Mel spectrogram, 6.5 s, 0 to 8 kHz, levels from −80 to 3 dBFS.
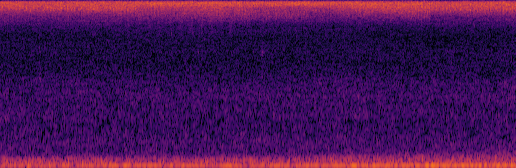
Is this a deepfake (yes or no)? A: no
